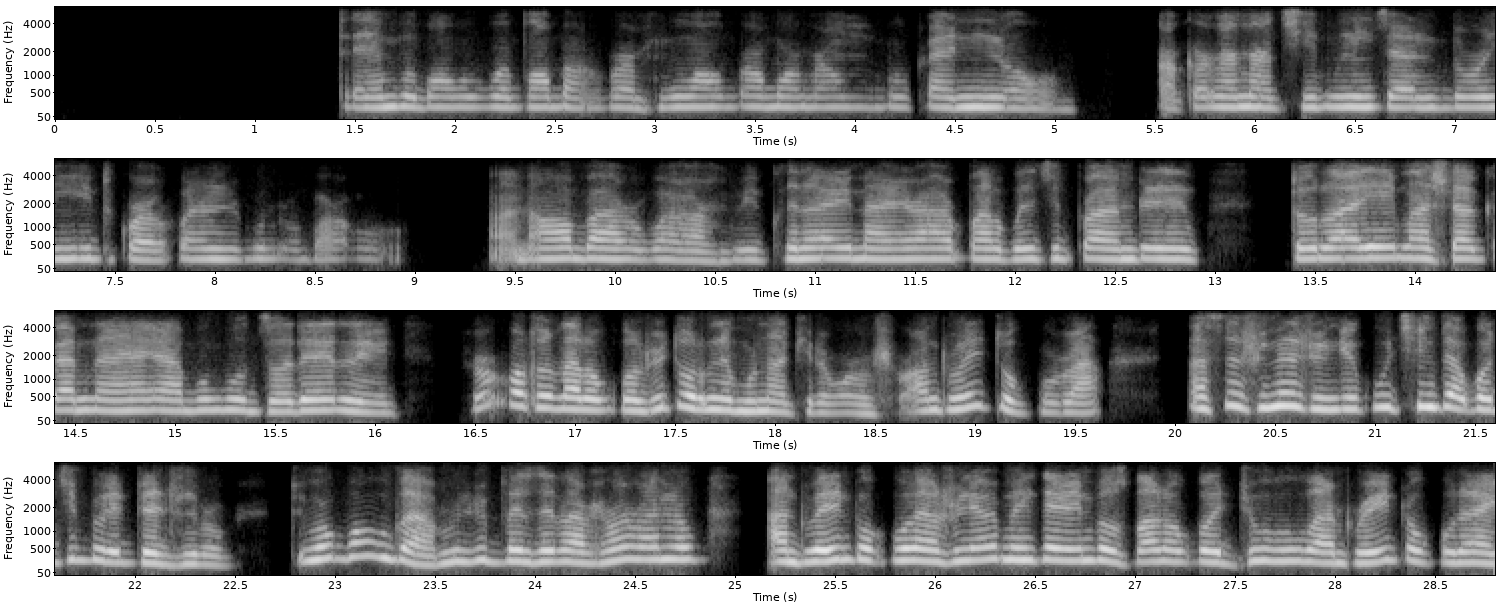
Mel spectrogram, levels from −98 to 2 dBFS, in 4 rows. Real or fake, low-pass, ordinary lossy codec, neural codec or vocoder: fake; 5.4 kHz; Opus, 16 kbps; autoencoder, 44.1 kHz, a latent of 192 numbers a frame, MeloTTS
